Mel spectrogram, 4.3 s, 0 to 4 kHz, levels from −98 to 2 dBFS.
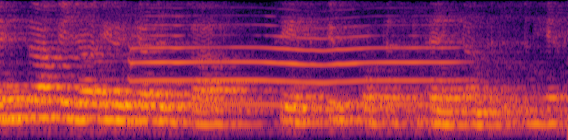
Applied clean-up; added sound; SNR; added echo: none; Trumpet; 11 dB; reverberation time 1.1 s.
